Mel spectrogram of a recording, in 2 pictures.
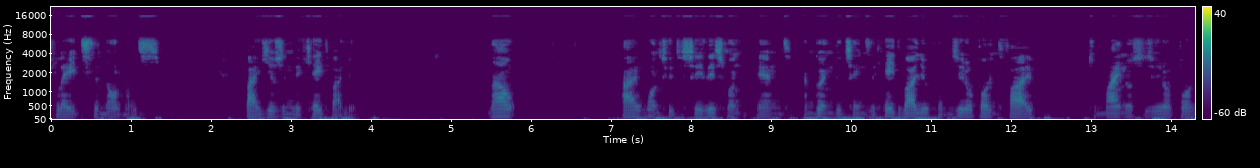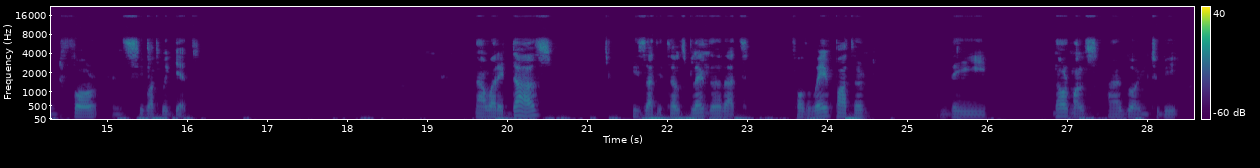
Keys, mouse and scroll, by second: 1.2 middle click, 5.6 shift+middle click, 6.5 shift+middle click, 7.4 shift+middle click, 8.2-8.9 scroll up 2, 11.6 click.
